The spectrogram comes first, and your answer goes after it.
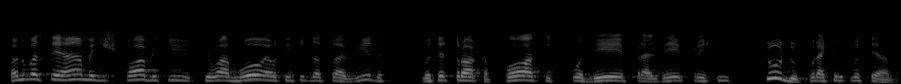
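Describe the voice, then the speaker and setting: A middle-aged man, a pastor teaching a Bible school class in a chatty way, often ending sentences with a quick tag question. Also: high voice.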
